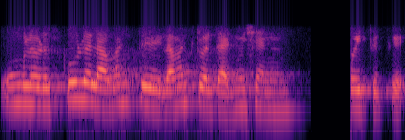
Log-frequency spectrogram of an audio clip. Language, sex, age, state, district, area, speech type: Tamil, female, 18-30, Tamil Nadu, Viluppuram, rural, conversation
